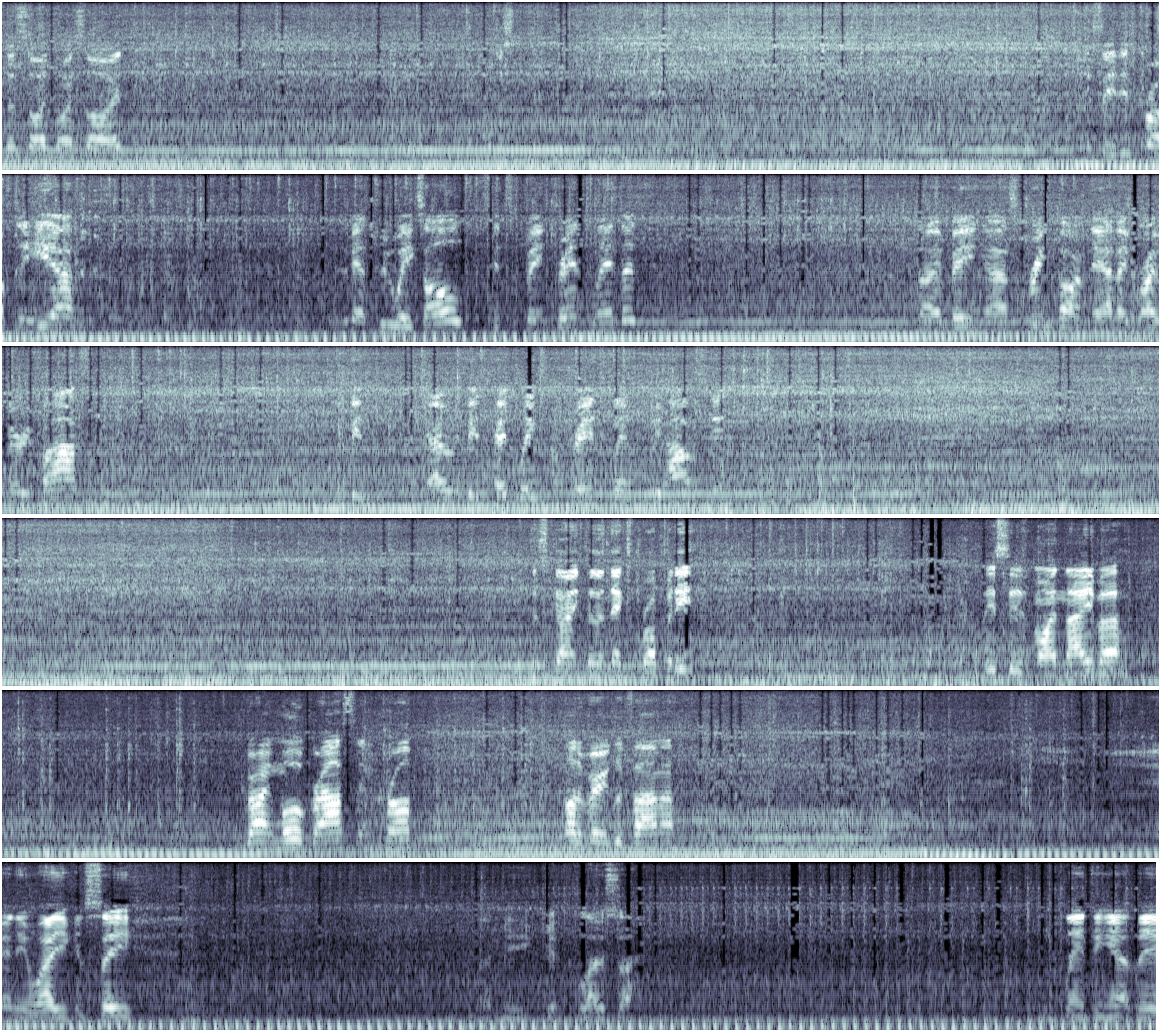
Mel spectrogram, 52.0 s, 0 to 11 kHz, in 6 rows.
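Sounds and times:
vehicle engine running: 0:00.0 - 0:52.0
steady droning note: 0:11.2 - 0:34.8.

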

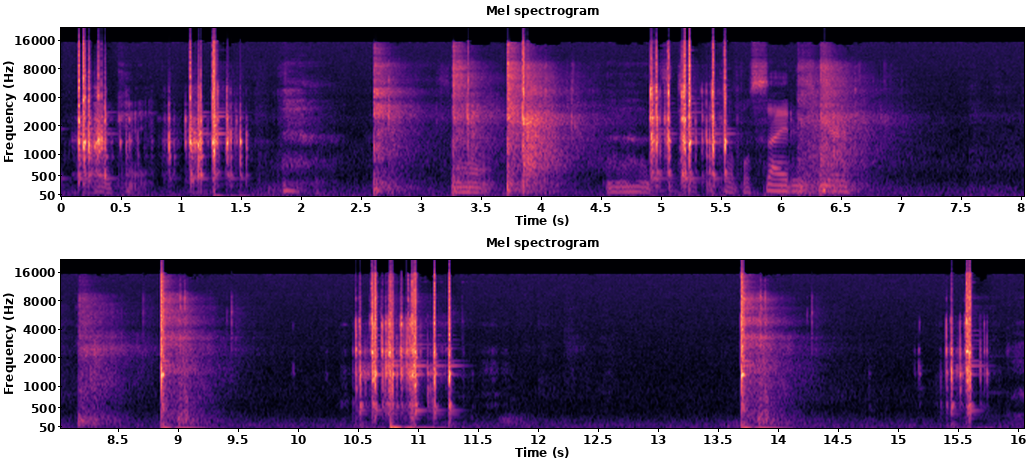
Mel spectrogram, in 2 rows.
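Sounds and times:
rifle shots: 0:02.6 - 0:04.5, 0:06.1 - 0:07.1, 0:08.2 - 0:09.6, 0:13.6 - 0:14.4.

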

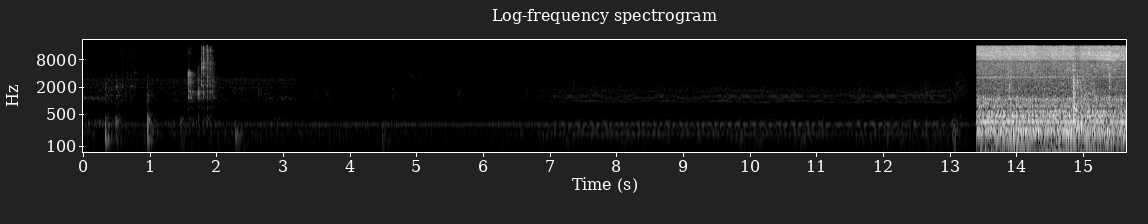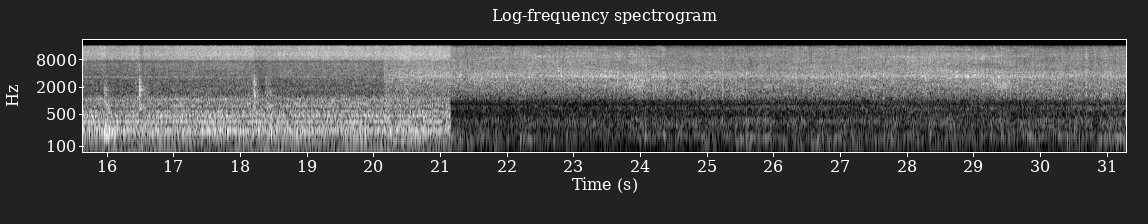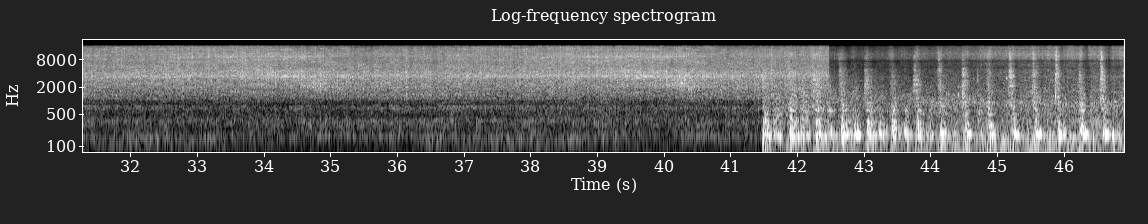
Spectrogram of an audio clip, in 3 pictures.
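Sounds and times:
humming tone: 0:13.4 - 0:21.2
steam locomotive hissing steam: 0:13.4 - 0:46.9.

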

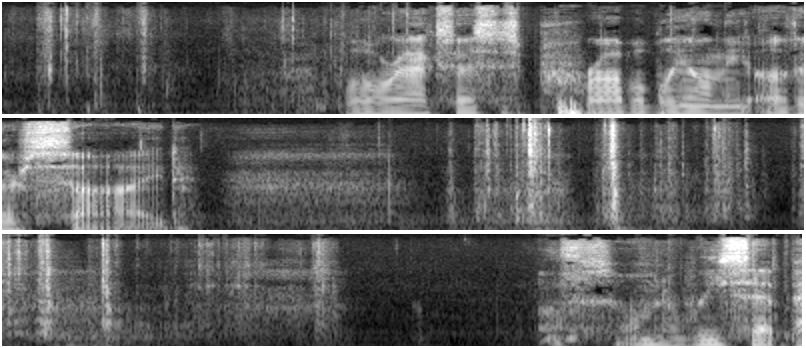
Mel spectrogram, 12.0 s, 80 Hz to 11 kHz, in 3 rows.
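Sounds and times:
faint clicks and rustles of handling: 0:00.0 - 0:02.6, 0:05.7 - 0:10.2.

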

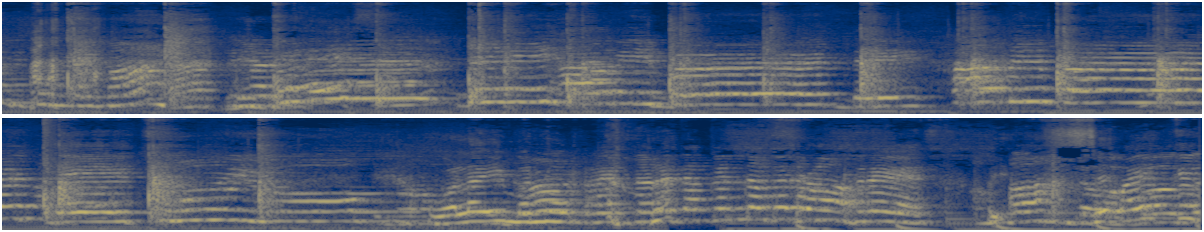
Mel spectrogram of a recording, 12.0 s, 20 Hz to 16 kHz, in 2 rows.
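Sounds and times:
hands clapping in a steady beat: 0:00.0 - 0:07.6, 0:11.2 - 0:11.5.

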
